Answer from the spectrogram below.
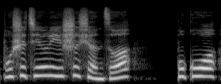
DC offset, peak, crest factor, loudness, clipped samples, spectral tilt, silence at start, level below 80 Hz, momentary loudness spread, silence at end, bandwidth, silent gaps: under 0.1%; -4 dBFS; 14 dB; -18 LUFS; under 0.1%; -1 dB/octave; 0.05 s; -82 dBFS; 7 LU; 0.05 s; 16 kHz; none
